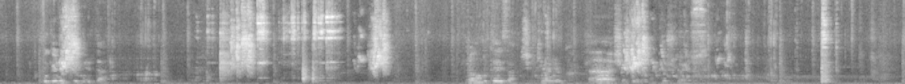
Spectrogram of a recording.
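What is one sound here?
Glass cups and plates clink on a table.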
